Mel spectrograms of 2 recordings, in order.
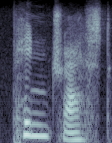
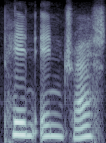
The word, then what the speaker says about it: Pinterest: keep hearing it that it's pronounced Pinterest a bit like interest but it's p with a p Pinterest not pinin I don't know how many people that say oh are you on pin pter and it just sounds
